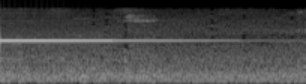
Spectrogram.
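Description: A single high, pure ringing tone that holds one pitch and fades away over about a second and a half.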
